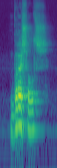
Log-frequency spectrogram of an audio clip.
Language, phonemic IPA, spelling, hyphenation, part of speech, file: Dutch, /ˈbrʏ.səls/, Brussels, Brus‧sels, adjective, Nl-Brussels.ogg
- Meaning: of, from or pertaining to Brussels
